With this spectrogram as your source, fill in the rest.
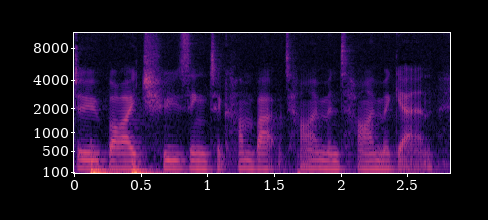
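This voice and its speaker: A woman talks at a moderate pace. Her voice has vocal fry. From northwest England, Chester. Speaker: business founder and CEO. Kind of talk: interview.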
